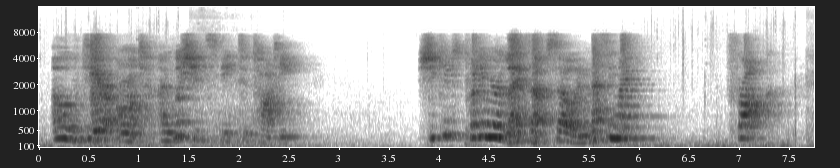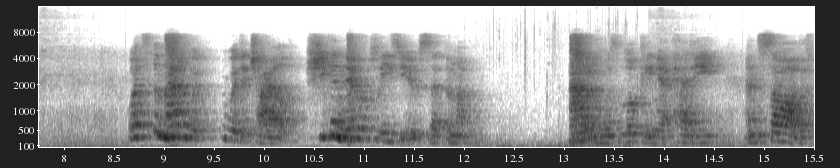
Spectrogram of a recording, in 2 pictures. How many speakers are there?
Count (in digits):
1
